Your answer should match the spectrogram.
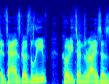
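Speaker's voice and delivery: normal talking voice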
